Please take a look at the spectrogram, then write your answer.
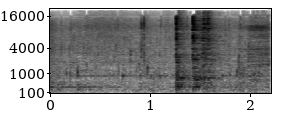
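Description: A spatula scrapes and clinks against a pan of chicken and egg gravy, with two louder metallic stirring bursts near the middle amid quieter kitchen clatter.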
